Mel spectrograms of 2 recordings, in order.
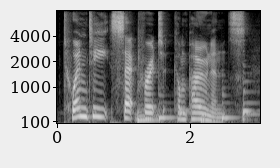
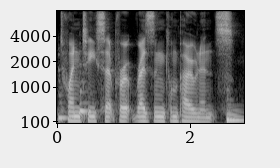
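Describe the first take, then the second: First: It is said with strong emotional feeling. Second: It is said flatly, without feeling.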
